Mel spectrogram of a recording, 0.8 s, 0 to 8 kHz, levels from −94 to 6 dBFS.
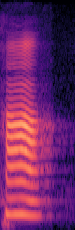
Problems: none marked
